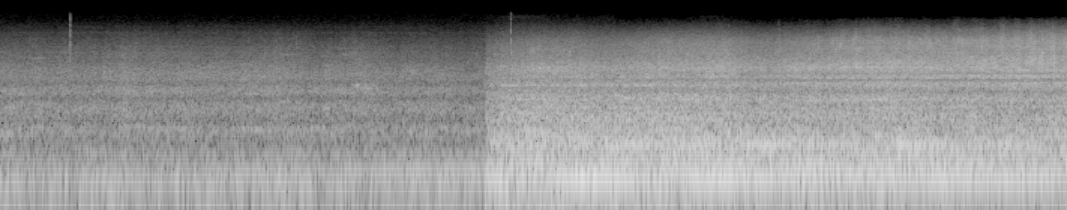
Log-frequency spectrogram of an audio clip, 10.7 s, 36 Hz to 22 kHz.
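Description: Freight hopper cars rolling past on the rails with a steady rumble. About five seconds in, a sudden cut to the louder, steady low drone of two BNSF GE C44-9W diesel locomotives running past.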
